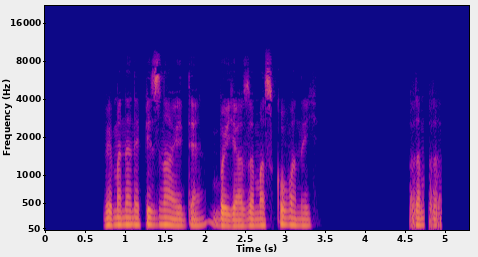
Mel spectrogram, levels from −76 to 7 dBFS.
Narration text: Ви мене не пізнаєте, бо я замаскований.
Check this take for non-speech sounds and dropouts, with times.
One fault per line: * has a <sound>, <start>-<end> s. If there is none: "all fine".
* has a laugh, 4.6-5.0 s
